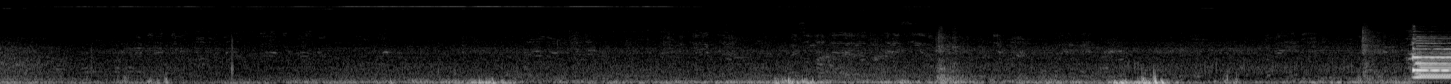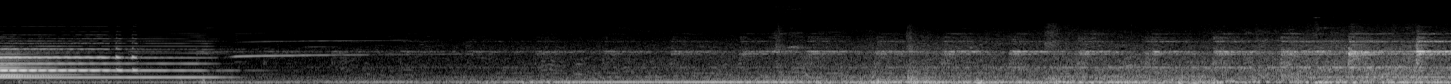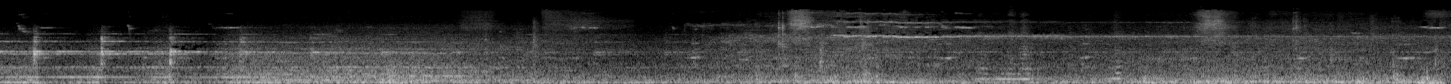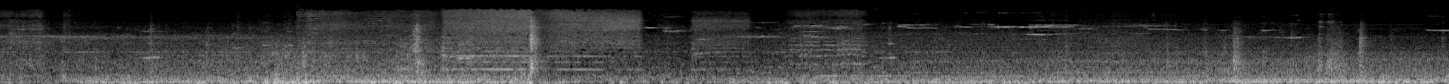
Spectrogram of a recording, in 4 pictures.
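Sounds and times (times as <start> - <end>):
train low rumble: 0.0 - 58.0
wheel squeal: 33.8 - 47.2, 47.9 - 56.9, 57.8 - 58.0.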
